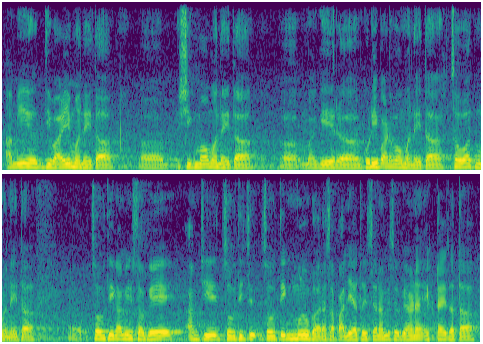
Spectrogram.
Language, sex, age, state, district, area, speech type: Goan Konkani, male, 18-30, Goa, Bardez, rural, spontaneous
